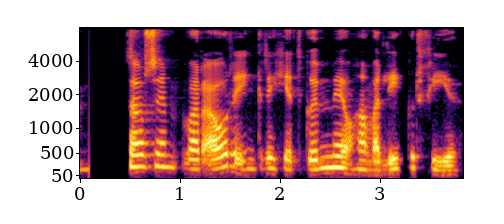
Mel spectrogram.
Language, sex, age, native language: Icelandic, female, 40-49, Icelandic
